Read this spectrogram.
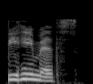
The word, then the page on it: behemoths: British English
